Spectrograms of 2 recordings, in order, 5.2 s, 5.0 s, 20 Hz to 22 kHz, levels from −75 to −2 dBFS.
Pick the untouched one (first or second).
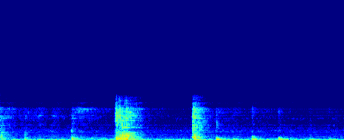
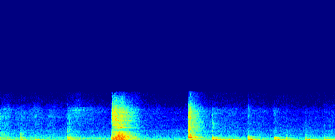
second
